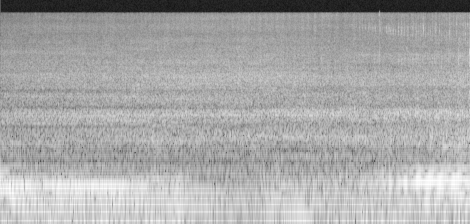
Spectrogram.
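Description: Isuzu dump truck's diesel engine running as the truck drives up. It eases off about a third of the way through, then builds again and is loudest near the end as the truck pulls in close.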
